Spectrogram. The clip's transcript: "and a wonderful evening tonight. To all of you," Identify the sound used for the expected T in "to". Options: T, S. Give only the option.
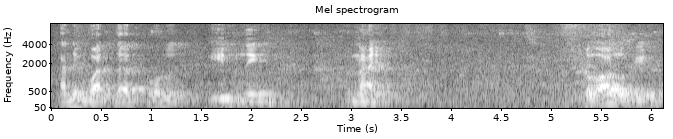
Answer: S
